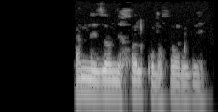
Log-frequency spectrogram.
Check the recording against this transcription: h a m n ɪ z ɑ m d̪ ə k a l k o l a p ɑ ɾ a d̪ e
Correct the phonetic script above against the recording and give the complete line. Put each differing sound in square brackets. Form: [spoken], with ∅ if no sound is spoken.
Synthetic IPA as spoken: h a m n ɪ z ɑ m d̪ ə [x] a l k o l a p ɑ ɾ a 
